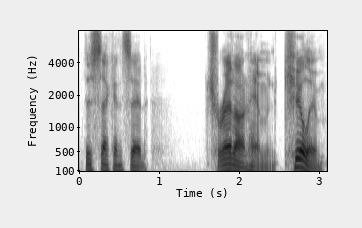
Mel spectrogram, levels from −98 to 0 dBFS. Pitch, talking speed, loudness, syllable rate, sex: 105 Hz, 175 wpm, -19 LUFS, 4.6 syllables/s, male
